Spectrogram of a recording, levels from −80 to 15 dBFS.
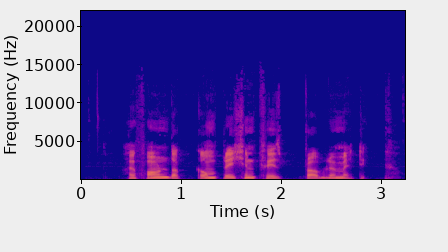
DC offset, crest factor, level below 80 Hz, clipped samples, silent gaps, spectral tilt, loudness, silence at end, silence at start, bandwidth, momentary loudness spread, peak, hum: under 0.1%; 22 dB; -62 dBFS; under 0.1%; none; -5 dB/octave; -26 LUFS; 0.15 s; 0.45 s; 14.5 kHz; 10 LU; -6 dBFS; none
